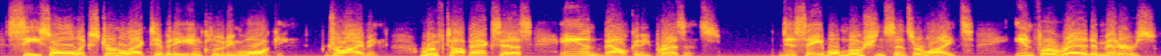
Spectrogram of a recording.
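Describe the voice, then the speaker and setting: A stern man reads an emergency directive in a bright, husky voice that swings widely in pitch. He sounds commanding and official. His voice is heard from some distance from the mic. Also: no room sound. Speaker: emergency broadcast announcer. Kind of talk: scripted emergency directive reading.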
